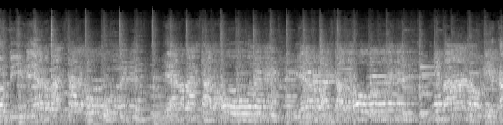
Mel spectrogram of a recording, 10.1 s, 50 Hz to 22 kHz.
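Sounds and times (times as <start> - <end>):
strummed and picked guitars: 0.0 - 10.0
upright bass: 0.0 - 10.0.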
